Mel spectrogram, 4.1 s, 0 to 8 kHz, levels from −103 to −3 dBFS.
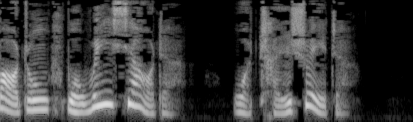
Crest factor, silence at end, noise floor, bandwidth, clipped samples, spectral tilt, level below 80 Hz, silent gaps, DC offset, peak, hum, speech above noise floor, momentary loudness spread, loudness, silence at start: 16 dB; 0.65 s; under -90 dBFS; 8 kHz; under 0.1%; -4.5 dB/octave; -76 dBFS; none; under 0.1%; -12 dBFS; none; over 62 dB; 19 LU; -28 LUFS; 0 s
